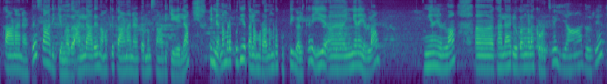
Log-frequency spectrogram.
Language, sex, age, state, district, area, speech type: Malayalam, female, 30-45, Kerala, Thiruvananthapuram, urban, spontaneous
